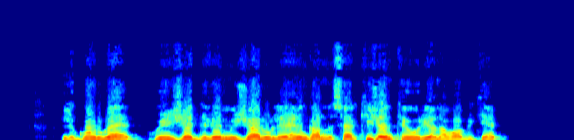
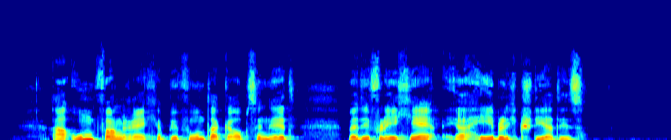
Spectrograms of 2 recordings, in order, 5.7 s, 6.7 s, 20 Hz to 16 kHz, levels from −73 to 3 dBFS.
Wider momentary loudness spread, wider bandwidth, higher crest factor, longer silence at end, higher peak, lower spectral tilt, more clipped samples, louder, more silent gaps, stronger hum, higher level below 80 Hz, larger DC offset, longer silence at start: about the same, 8 LU vs 8 LU; about the same, 11 kHz vs 10 kHz; about the same, 12 dB vs 16 dB; second, 0.75 s vs 0.9 s; about the same, -4 dBFS vs -4 dBFS; first, -8 dB/octave vs -6.5 dB/octave; neither; first, -16 LUFS vs -19 LUFS; neither; neither; about the same, -58 dBFS vs -54 dBFS; neither; about the same, 0.65 s vs 0.55 s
